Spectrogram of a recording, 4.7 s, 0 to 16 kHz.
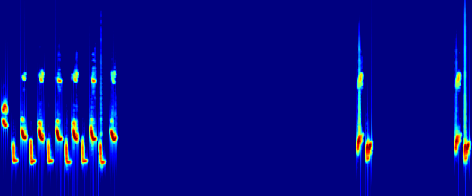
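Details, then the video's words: European goldfinch from Morocco singing a Widani-style song in 2019: a fast, ringing series of about ten bright downslurred notes, followed after a pause by two brief sharp double chips. "الحسون المراكشي الأصيلي تركيبة ويدانية"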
